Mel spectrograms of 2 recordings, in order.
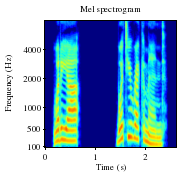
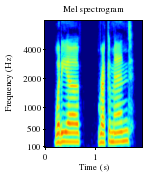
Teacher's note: The do becomes a d sound and u becomes y. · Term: reduction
